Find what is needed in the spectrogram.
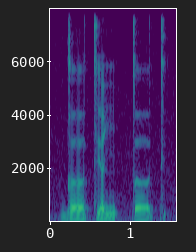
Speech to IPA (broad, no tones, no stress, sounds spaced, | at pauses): ɡ əː tʲ a ɲ tː ə tʲ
